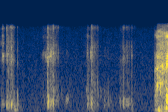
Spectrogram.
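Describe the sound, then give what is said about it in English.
Someone crunches on food, with five distinct bites in a steady rhythm, the last one the loudest and fullest. No talking. “Not without problems because the buddy is crunching over there, and he said, I had food.”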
